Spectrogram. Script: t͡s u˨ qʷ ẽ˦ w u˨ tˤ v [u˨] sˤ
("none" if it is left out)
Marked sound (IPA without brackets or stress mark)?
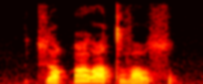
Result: u˨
